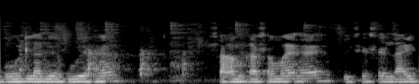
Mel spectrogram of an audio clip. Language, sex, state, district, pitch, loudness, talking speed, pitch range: Hindi, male, Bihar, Saharsa, 125 Hz, -23 LUFS, 170 wpm, 125-130 Hz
